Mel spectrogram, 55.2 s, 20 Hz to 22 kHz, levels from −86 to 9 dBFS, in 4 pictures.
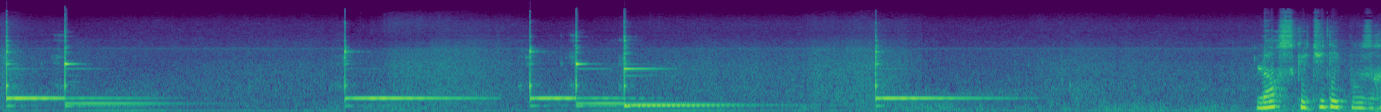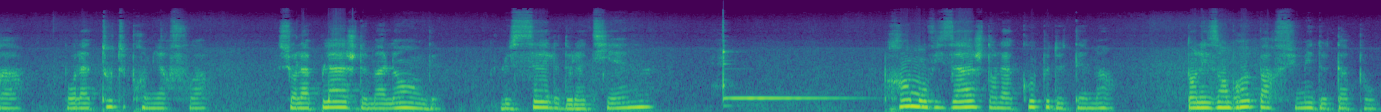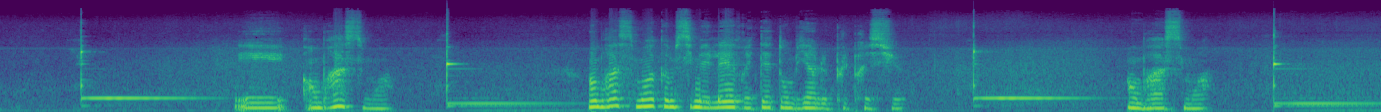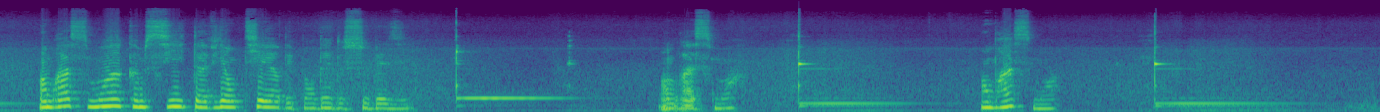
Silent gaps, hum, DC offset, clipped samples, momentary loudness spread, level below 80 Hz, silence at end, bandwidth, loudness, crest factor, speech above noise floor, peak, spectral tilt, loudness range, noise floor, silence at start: none; none; under 0.1%; under 0.1%; 22 LU; -42 dBFS; 0.05 s; 14.5 kHz; -13 LUFS; 14 dB; 29 dB; 0 dBFS; -5.5 dB/octave; 10 LU; -40 dBFS; 0 s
